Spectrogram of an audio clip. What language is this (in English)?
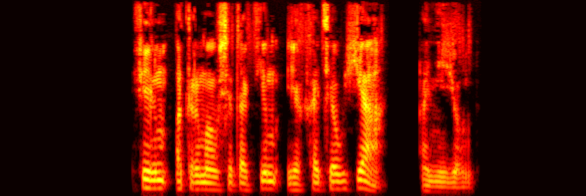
Belarusian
